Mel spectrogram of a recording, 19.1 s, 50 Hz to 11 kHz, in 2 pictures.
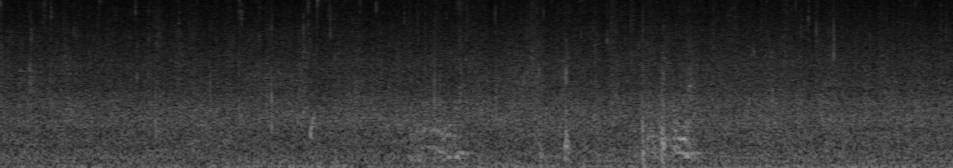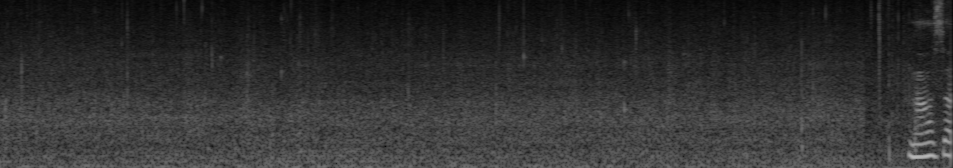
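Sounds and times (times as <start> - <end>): light rain on pond water: 0.0 - 19.0.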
